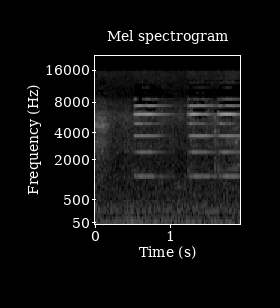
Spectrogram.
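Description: Oven control panel beeping as it is set to 400 degrees for roasting a turkey: a steady electronic tone sounds, pauses, then returns as two more beeps over a quiet kitchen hum.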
